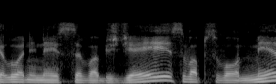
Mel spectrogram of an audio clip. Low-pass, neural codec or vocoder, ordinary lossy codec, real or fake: 7.2 kHz; codec, 16 kHz, 16 kbps, FunCodec, trained on Chinese and English, 50 frames a second; AAC, 48 kbps; fake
